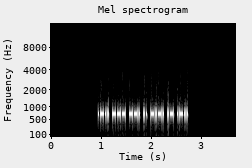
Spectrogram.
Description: Morse code, heard as a keyed tone, about 53 wpm, 700 Hz. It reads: LOGICAL
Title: Seven Letter Words - 50wpm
